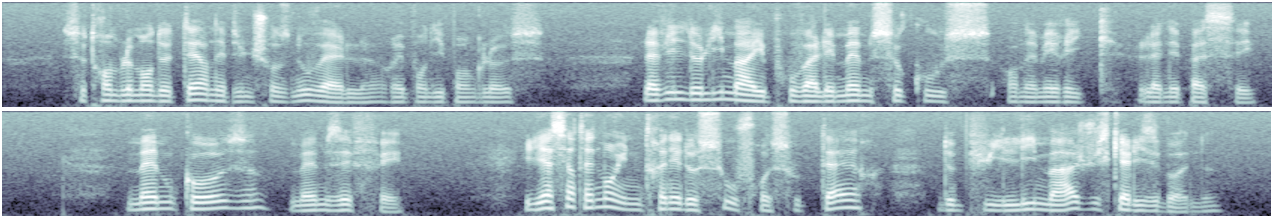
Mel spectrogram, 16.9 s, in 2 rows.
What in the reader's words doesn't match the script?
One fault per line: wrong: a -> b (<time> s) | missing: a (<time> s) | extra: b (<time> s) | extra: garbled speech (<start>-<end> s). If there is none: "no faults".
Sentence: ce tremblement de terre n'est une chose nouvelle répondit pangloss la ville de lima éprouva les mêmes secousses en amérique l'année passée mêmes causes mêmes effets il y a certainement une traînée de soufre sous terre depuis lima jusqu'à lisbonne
no faults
